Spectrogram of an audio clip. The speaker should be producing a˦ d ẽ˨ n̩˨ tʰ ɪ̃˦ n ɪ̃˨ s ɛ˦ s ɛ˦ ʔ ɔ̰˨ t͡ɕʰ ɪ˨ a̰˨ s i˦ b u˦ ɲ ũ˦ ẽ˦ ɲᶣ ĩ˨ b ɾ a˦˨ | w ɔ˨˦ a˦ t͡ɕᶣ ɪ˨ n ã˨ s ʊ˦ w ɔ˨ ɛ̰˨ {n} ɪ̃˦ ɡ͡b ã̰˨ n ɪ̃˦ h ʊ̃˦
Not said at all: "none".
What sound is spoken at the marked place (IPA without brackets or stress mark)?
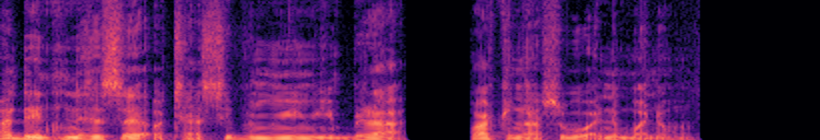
n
